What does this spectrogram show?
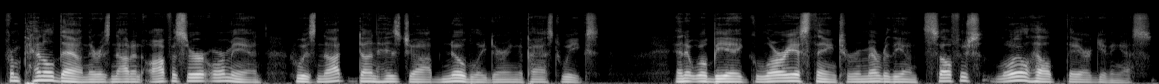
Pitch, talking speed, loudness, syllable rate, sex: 125 Hz, 195 wpm, -17 LUFS, 4.9 syllables/s, male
